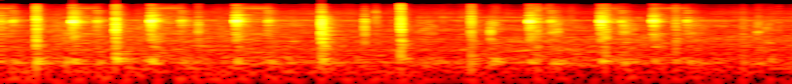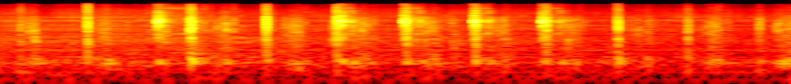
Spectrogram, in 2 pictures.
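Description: Metal spatulas scrape and tap rapidly against a cold metal pan.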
